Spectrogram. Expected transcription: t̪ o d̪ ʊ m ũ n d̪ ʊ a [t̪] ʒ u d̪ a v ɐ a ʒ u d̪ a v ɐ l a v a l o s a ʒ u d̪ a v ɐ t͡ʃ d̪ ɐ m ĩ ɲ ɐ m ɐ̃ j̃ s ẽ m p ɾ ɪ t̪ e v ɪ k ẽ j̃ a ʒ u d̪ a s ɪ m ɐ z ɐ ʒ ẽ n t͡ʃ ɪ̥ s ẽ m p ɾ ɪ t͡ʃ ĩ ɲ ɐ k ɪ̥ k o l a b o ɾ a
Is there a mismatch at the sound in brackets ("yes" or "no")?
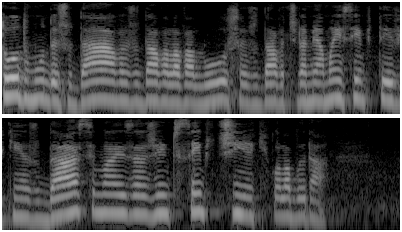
yes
